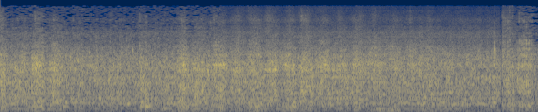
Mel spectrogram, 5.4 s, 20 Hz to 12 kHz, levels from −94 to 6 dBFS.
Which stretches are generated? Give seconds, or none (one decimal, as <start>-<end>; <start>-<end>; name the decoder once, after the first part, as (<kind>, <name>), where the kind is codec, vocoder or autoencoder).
2.2-5.0 (autoencoder, DAC-VAE)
